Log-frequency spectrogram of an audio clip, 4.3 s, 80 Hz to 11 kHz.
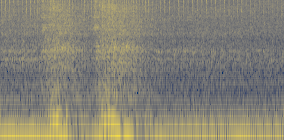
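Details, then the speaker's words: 1991 Vauxhall Nova GSi, off the road since 2005, cold start: steady low engine note with a couple of blips, settling to an even, healthy idle; slight smoke, and it seems low on fuel. "oh that sounds absolutely Sweet"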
